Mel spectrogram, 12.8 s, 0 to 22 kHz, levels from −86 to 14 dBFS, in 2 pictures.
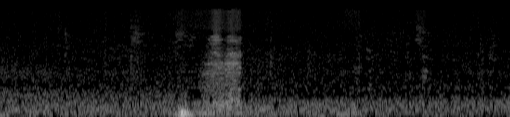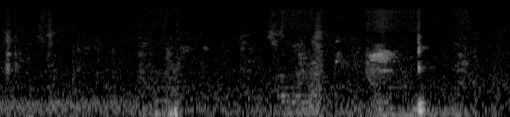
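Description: From start to finish the speech carries overdone noise removal: a denoiser set far too aggressively clamps individual frequency bands down whenever they sit near its noise estimate, and the softer parts of the voice are caught along with the noise. Between phrases the background drops to near silence dotted with twinkling specks. A noise gate instead mutes the whole signal at once, without that scattered sparkle.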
